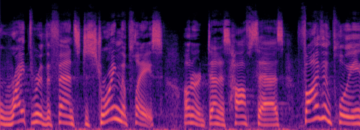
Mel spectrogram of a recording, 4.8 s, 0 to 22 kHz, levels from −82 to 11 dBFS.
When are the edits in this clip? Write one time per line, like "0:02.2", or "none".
none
